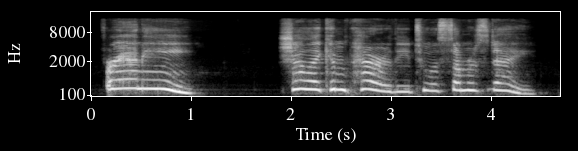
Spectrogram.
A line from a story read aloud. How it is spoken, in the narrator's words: Wolcott's loud voice shouts at me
